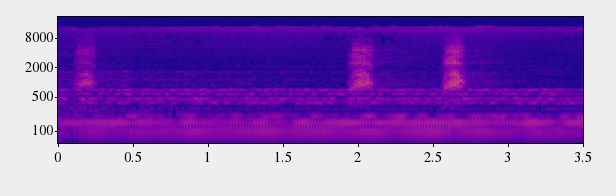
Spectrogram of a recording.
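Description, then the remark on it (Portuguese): Three harsh, hoarse croaks from several ravens, some perched and some performing aerial acrobatics: one early, then a closer-spaced pair near the end, heard over a steady low droning hum in the background. “Estamos a observar vários corvos, uns pousados, outros em acrobacias aéreas que encantam qualquer espectador.”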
